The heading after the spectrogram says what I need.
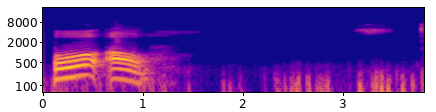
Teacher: ओ औ यह हुआ कंठ और ओठ से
